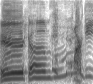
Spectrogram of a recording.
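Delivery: very high, very loud race announcer call. Teasing the other speaker about how she announced a name, doing a horse race announcer call. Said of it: "You said it like a like a horse race".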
